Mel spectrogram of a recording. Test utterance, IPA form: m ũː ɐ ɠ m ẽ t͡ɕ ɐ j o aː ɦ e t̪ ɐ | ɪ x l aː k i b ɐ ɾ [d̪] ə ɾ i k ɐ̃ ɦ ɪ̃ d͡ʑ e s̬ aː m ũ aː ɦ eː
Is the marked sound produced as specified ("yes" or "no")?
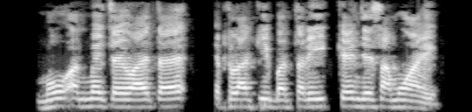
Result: no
